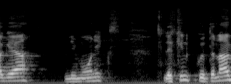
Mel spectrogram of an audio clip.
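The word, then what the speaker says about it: mnemonics: Spelling है MNEMNICS, बट उसको कहते क्या, निमोनिक्स की जरूरत पड़ी है, निमोनिक्स बनाए गए।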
